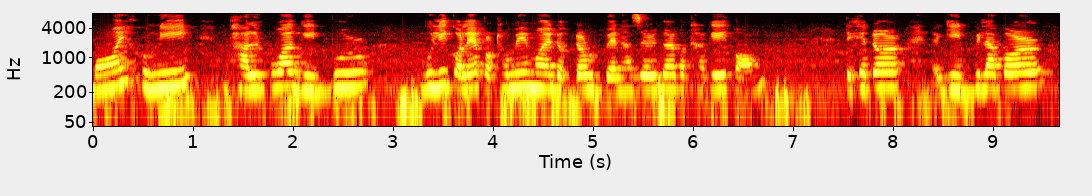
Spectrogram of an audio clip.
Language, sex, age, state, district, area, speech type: Assamese, female, 45-60, Assam, Tinsukia, rural, spontaneous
